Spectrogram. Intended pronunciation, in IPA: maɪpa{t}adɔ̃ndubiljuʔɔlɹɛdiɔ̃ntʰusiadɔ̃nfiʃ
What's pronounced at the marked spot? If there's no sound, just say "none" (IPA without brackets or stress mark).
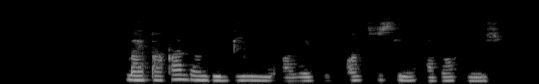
p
